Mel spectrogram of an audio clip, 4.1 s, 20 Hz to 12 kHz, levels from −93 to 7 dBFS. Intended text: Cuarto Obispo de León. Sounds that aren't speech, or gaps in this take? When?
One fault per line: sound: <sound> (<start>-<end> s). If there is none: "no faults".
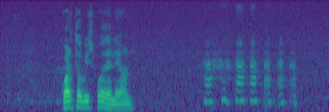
sound: laugh (2.5-3.7 s)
